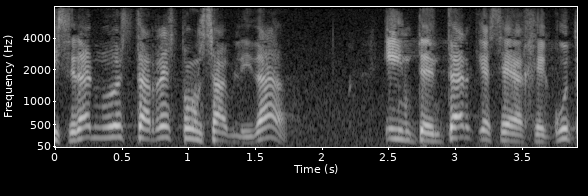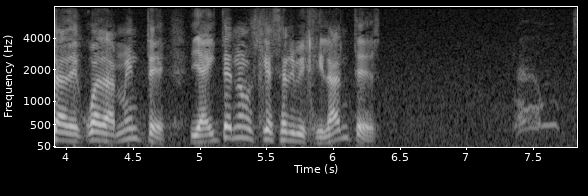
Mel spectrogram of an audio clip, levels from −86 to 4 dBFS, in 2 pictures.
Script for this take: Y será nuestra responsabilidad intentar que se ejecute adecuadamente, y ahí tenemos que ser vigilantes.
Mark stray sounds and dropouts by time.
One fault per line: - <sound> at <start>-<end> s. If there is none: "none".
- bark at 7.4-7.7 s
